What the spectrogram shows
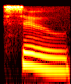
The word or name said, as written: Soo Canals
